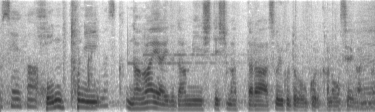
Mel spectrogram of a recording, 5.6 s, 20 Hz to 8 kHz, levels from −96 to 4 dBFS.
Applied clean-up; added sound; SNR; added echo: none; none; none; none.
